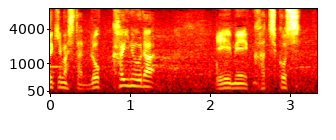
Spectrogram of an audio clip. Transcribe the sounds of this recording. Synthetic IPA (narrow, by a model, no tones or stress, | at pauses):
ɨkʲimaɕi̥t̪aɾo̞kʰːaino̞ɯ̟ɾa | e̞ːme̞ːkʰat͡ɕi̥ko̞ɕi̥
